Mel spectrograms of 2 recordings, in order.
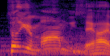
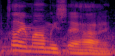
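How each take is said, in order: First: It is said in a mocking, insulting tone. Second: It is said in a warm, sincere tone.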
